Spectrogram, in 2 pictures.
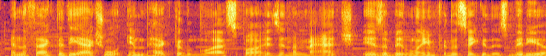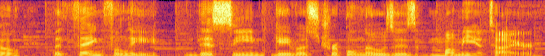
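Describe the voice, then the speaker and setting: A man's voice: medium pitch, lively intonation, moderate pace, creaky, few pauses. Man narrating sweary video commentary over music. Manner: sweary, opinionated fan talk. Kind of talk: casual retrospective video commentary.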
